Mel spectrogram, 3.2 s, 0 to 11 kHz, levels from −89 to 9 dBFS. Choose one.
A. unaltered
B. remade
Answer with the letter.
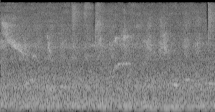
B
